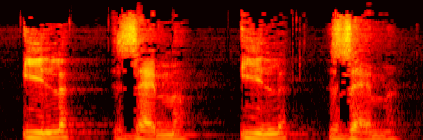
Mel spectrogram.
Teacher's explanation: Well, we've got an S here, so, of course, we are going to have a liaison. And this liaison, because it is an S, it is to be the sound Z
